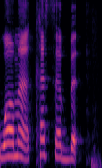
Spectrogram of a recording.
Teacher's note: The echo going with the ba is actually the qalqala.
